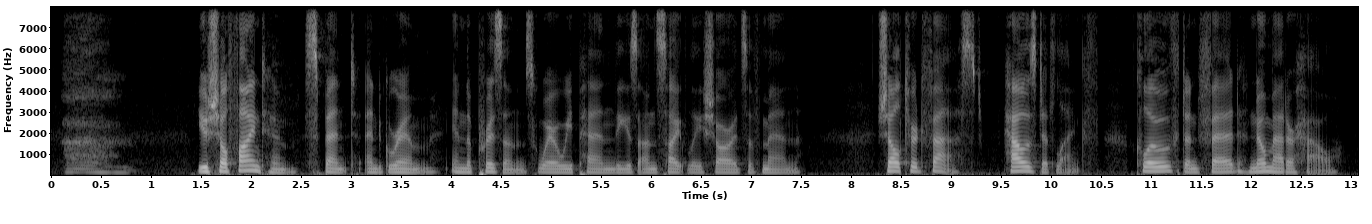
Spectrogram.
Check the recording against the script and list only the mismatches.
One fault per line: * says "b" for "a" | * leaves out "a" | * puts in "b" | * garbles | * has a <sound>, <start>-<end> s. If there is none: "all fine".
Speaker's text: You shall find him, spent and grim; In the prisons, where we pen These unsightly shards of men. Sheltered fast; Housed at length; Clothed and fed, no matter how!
* has a sigh, 0.1-0.9 s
